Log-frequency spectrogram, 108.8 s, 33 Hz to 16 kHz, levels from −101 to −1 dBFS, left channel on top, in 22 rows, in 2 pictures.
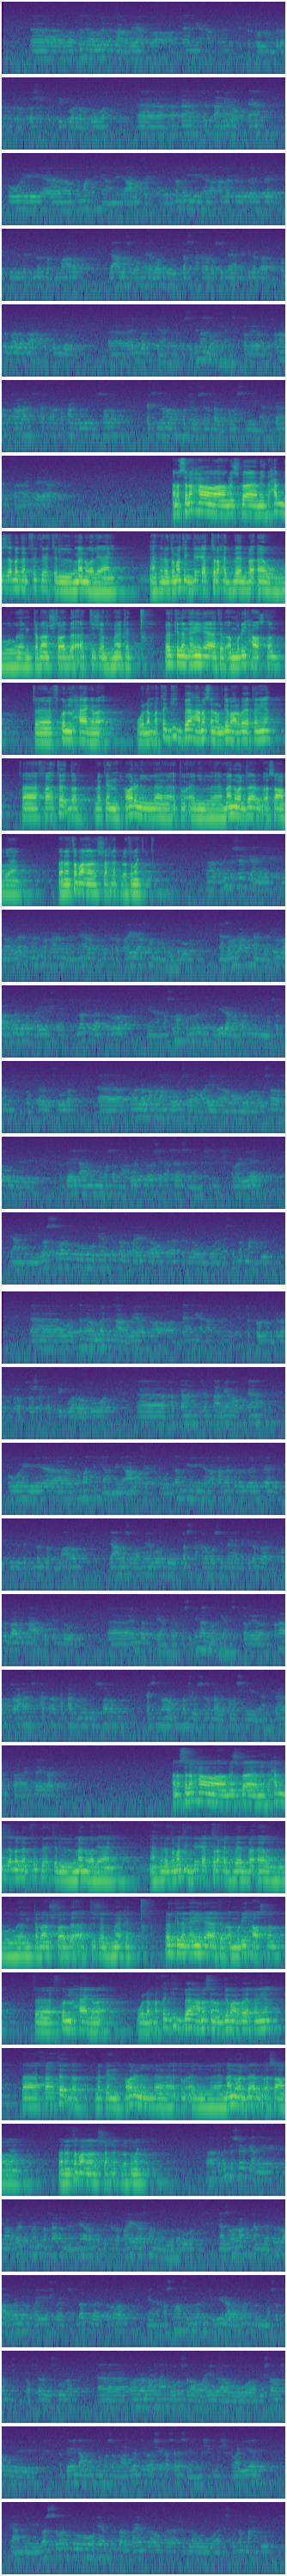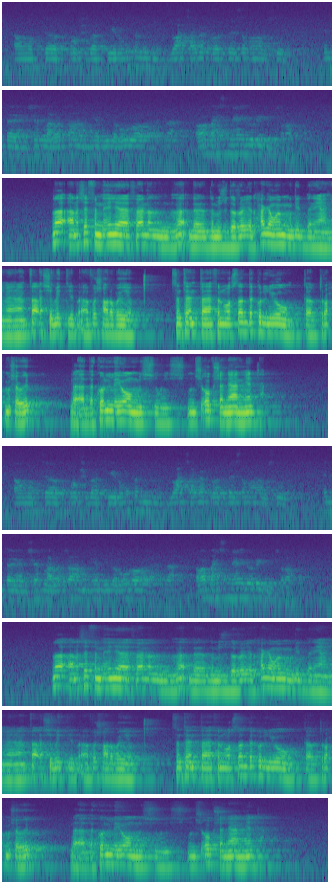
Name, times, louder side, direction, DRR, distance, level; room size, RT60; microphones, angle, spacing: voice 1, 0.5-4.2 4.4-6.8 7.3-9.5 10.0-14.6 15.0-16.2 16.7-21.1 21.6-26.7 27.2-30.7 37.0-37.3 58.0-62.8 63.2-66.5 66.9-70.5 71.0-78.7 79.3-83.9 84.3-88.5 89.0-91.7 92.0-93.5, right 1 dB, 65° right, 1 dB, 1.7 m, -51 dB
voice 2, 32.7-36.7 37.2-42.1 42.4-44.5 45.1-46.4 46.9-49.3 49.8-54.8 55.4-56.9 94.8-101.0 101.6-104.4 105.0-107.9, left 5 dB, 65° left, 14 dB, 0.4 m, -27 dB
8.4 x 6.9 x 6.6 m, 1.4 s
head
